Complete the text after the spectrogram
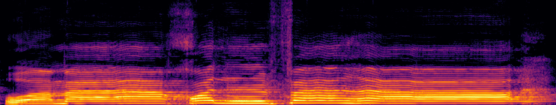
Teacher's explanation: خا کو آپ نے موٹا کر کے پڑھنا ہے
